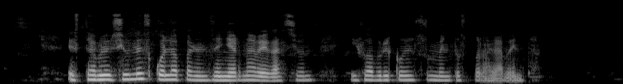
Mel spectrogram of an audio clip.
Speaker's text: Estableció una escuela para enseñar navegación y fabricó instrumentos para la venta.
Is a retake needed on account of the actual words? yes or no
no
